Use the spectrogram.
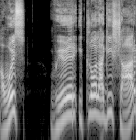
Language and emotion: Goan Konkani, surprised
